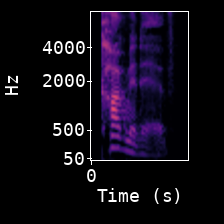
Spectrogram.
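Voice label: "cognitive", British English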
